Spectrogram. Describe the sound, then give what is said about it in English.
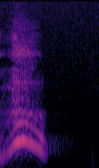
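A person imitates the deep final inhale of a dying man with a single voiced gasp lasting about half a second. Its pitch rises and then falls before it trails off into quiet breath. “And then he inhaled like this,”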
